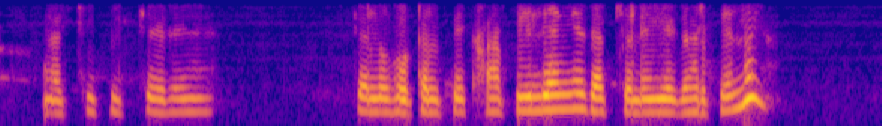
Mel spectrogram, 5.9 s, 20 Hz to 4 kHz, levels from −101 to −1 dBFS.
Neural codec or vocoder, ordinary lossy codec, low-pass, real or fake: codec, 24 kHz, 6 kbps, HILCodec; none; 3.6 kHz; fake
